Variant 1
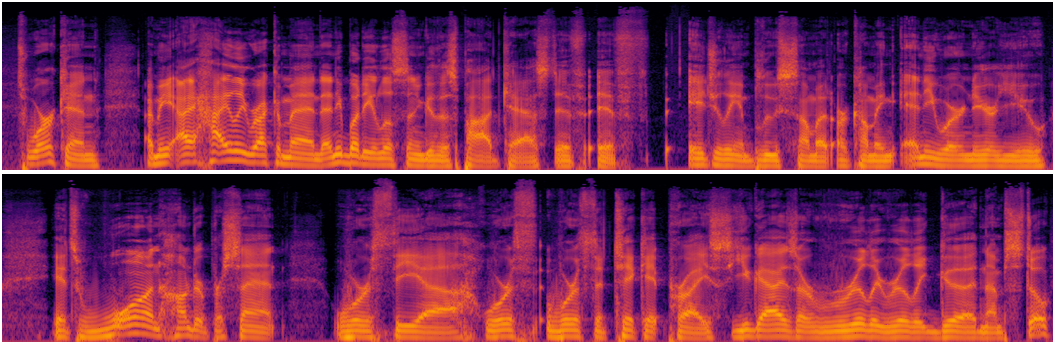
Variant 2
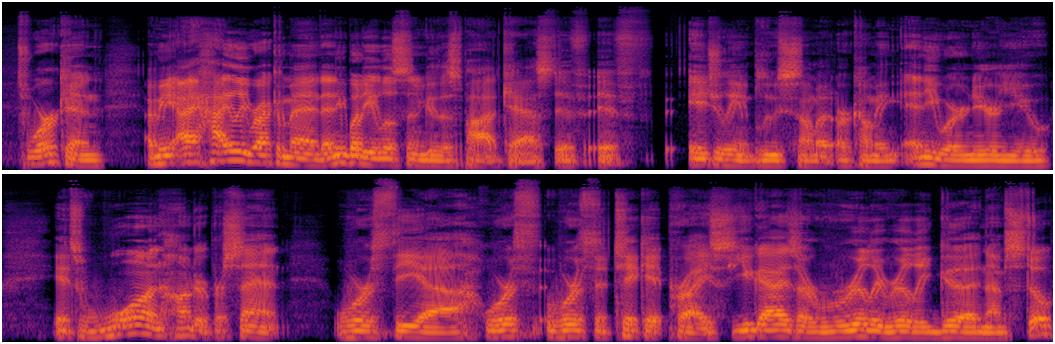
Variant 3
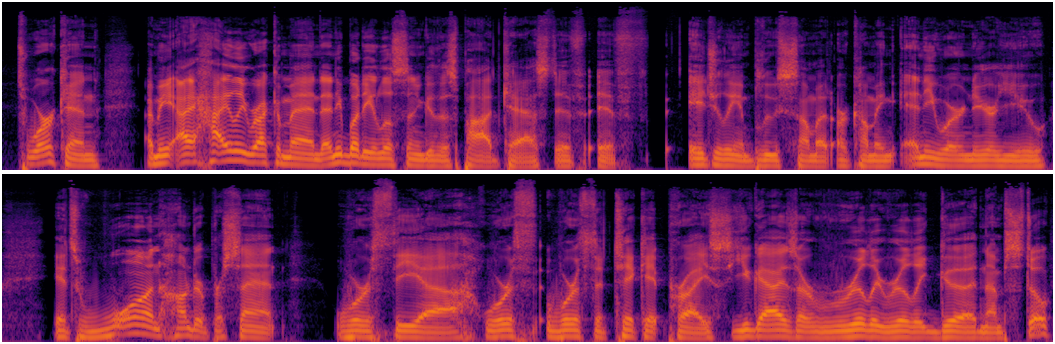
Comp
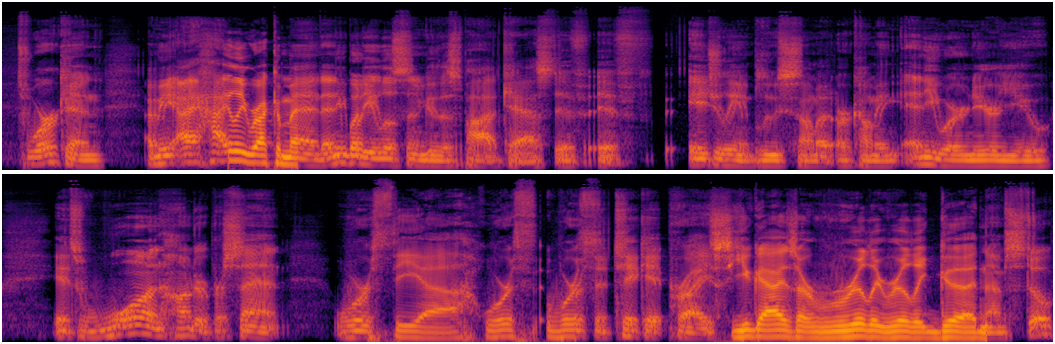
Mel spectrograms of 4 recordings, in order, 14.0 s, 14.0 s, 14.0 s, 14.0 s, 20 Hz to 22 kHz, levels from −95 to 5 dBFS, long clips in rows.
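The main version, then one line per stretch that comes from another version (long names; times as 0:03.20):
2
0:01.51–0:01.97: punch in from 1
0:09.45–0:10.83: punch in from 3
0:11.76–0:13.57: punch in from 1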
